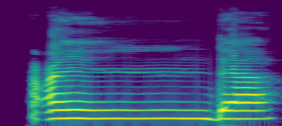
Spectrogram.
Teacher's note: دال حروف الاخفاء میں سے ہے اور اخفاء کا معنی ہے چھپا دینا، تو ہم نون ساکن کو چھپاتے ہوئے اور غنہ کے ساتھ یہ حکم کو ادا کریں گے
